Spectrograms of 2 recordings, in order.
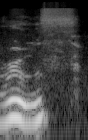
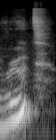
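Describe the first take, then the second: First: The name ends in a th sound. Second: The name ends in a t sound. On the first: The speaker calls it right. "Ruth with a T H at the end" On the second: The speaker calls it wrong. "to my Caribbean friends, they would say Root"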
